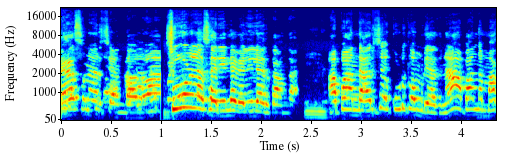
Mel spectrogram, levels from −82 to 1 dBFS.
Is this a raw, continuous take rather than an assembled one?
no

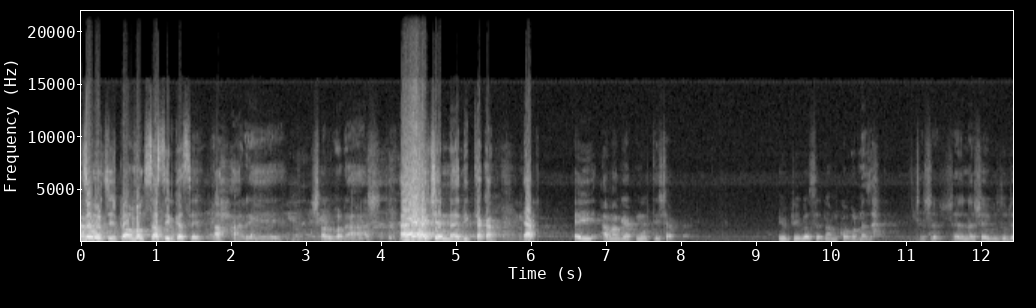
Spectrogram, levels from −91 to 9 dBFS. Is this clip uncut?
no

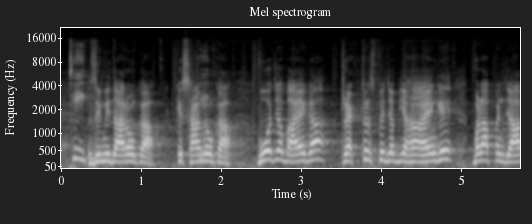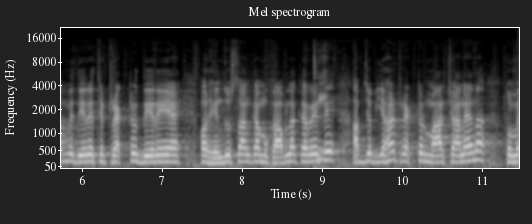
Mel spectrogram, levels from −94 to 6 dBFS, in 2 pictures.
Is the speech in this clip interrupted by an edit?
no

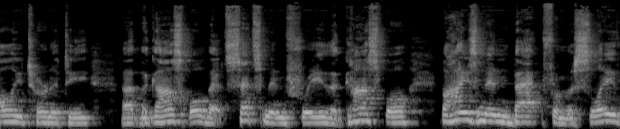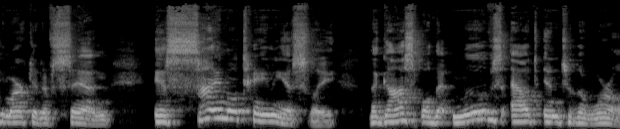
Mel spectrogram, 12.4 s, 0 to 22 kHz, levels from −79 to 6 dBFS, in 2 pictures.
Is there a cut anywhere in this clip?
yes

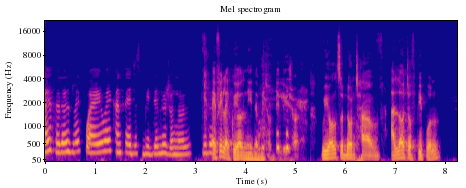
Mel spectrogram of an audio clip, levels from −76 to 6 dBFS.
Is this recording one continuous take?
no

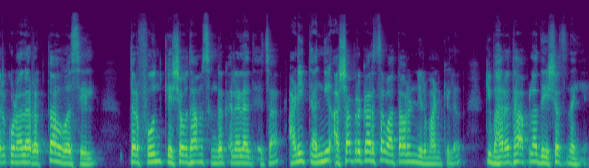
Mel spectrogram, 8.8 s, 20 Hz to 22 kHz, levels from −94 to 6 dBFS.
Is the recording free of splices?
no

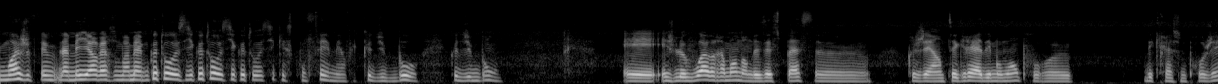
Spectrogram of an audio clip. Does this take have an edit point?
no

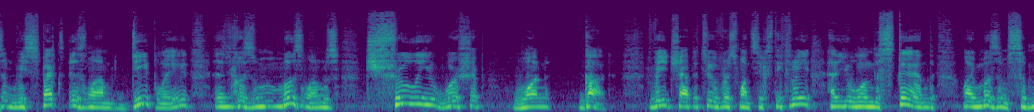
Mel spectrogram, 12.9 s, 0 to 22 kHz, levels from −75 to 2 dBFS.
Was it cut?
no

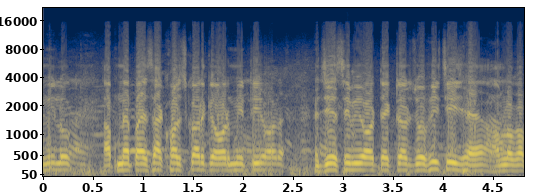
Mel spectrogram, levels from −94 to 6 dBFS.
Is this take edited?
no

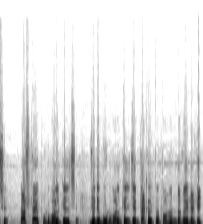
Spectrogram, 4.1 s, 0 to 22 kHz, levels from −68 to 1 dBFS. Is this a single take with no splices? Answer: yes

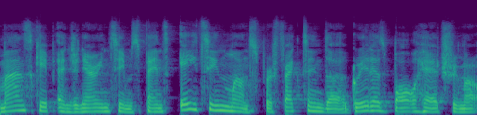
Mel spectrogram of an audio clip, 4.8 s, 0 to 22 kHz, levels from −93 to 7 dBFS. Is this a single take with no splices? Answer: yes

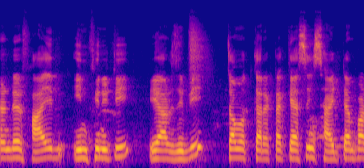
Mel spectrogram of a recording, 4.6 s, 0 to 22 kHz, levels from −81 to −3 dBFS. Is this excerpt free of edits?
yes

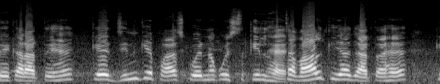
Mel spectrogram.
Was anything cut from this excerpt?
yes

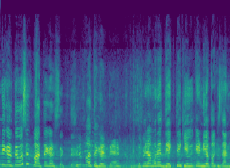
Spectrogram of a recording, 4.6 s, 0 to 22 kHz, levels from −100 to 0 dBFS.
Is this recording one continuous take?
yes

